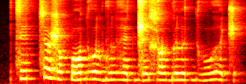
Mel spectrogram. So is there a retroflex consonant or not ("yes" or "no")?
yes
